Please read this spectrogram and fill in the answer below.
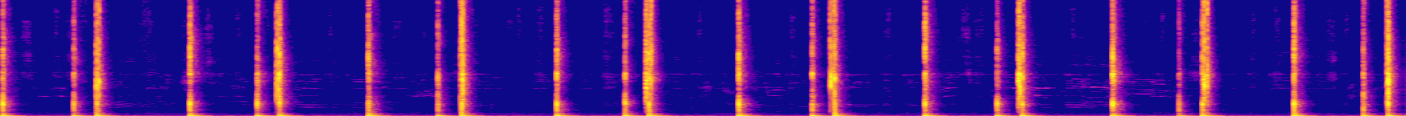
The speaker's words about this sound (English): I wanted some kind of percussion in it for one part, so I made a kick drum sound of sorts by smacking myself in the chest with my fist, and hand clap sounds by slapping my legs.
